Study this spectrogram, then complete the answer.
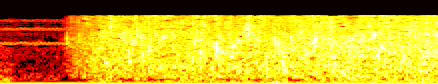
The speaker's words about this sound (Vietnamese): Ngoài trời mưa càng lúc càng to.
